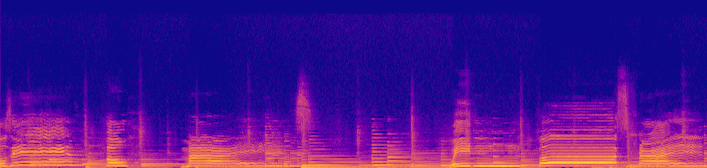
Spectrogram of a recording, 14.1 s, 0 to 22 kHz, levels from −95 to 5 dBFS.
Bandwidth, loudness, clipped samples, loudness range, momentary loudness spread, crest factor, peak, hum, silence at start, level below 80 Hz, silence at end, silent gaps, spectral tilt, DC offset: 10 kHz; -15 LUFS; under 0.1%; 10 LU; 17 LU; 12 dB; -2 dBFS; none; 0 s; -56 dBFS; 0 s; none; -6.5 dB/octave; under 0.1%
